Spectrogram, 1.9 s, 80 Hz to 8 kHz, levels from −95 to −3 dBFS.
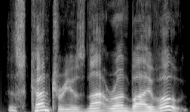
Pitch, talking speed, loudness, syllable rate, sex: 180 Hz, 220 wpm, -16 LUFS, 5.3 syllables/s, male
